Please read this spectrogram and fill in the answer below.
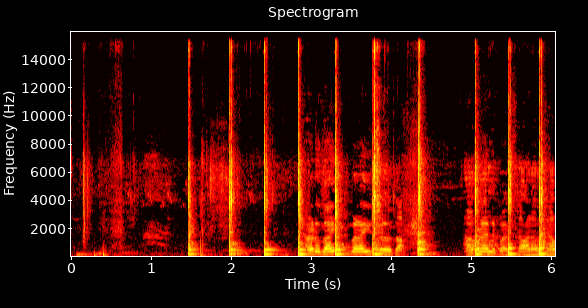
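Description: Sharp, evenly spaced knocks, about two a second, starting about a second and a half in, as a part is tapped home on an R180 single-cylinder diesel engine during its rebuild. A man's voice talks between the knocks.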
